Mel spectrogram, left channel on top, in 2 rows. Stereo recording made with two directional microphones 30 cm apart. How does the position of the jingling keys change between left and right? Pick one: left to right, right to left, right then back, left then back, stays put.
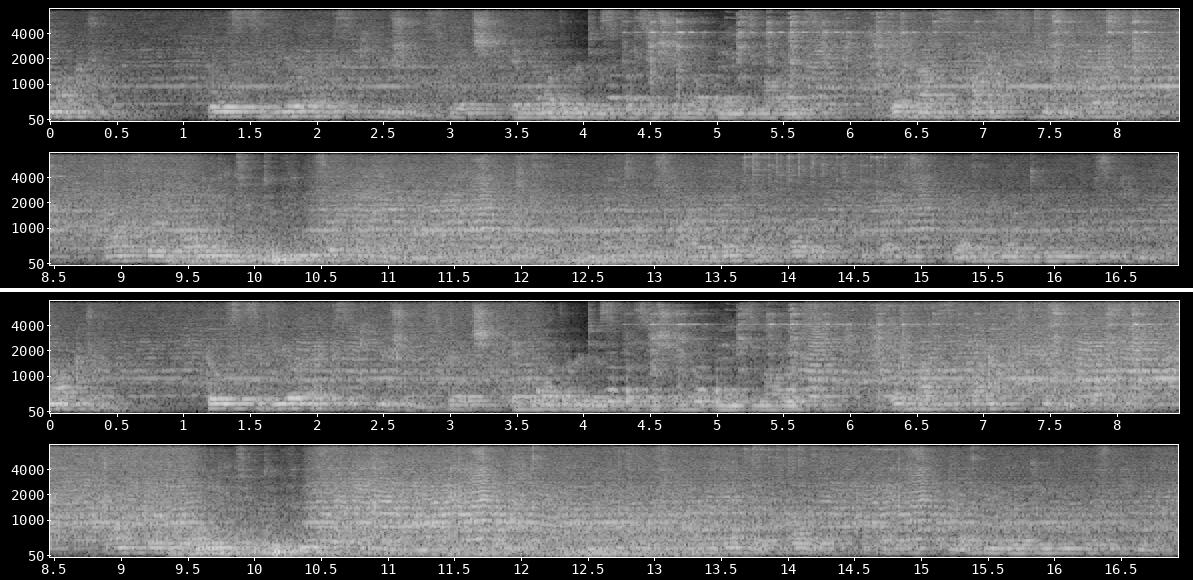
right then back.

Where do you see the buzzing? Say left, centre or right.
right.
